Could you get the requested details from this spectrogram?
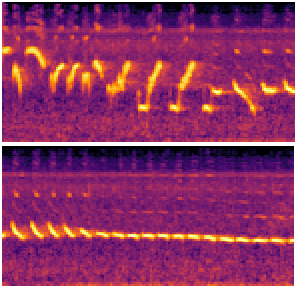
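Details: Songbird training material: rich, varied whistled phrases of rising and falling slurs, running into a long, evenly paced series of short notes that slowly descends in pitch.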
